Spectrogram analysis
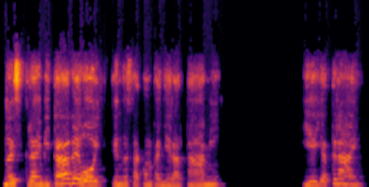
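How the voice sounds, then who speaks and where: A woman moderating a support group meeting, reading the opening statements and prayer in a measured, formal way over a video call. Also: fairly high pitch, fairly even intonation, warm tone, highs cut off.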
